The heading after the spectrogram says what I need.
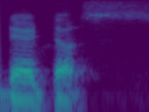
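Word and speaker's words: debtors: डेटर्स, B silent है।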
